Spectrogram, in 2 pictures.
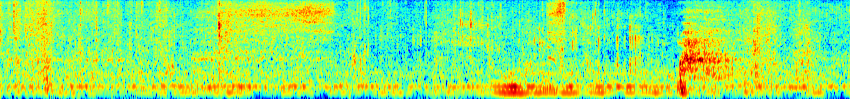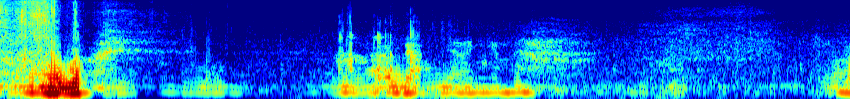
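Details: Aggressive wild honey bee swarm attacking a honey hunter climbing high above the jungle during honey harvesting: dense, loud, low-pitched buzzing drone for about four and a half seconds, then quieter scattered buzzing.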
